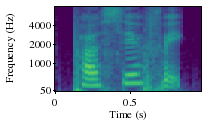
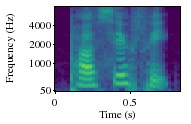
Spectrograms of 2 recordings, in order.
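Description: First: A clear P sound, then a clear F sound. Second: A clear P sound, then a clear F sound.

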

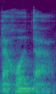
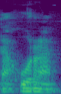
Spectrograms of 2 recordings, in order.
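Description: First: The consonant before the final vowel is d. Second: The consonant before the final vowel is r. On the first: The speaker calls it wrong. "We don't say tahoda" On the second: The speaker calls it right. "we say tahura"

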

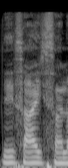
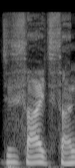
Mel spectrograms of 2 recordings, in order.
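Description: First: The voice keeps its full low end. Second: The voice has its low end cut. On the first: "No processing, nothing. Just some limiter" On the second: "Put on the switch for 160 hertz"

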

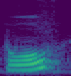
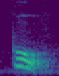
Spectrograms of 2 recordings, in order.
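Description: First: The syllable is said with a rising tone. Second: The syllable is said with a falling tone. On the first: "it changes to the second tone" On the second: "When 不 is used alone, it's always the fourth tone"

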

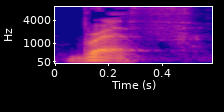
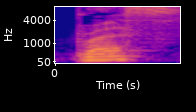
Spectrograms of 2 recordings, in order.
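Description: First: It ends with a th sound, tongue between teeth. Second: It ends with an s sound, like breast. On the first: The speaker calls it right. "혀 위에 얹히고 낀 상태에 중간에 이렇게 해서 그 다음에 breath 이렇게 하셔야 됩니다" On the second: The speaker calls it wrong. "이렇게 안 하면은 breath 이렇게 하면은 가슴처럼 들려요"

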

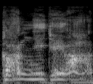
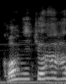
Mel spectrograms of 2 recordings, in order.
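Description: First: It is said in a flat monotone. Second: It is said with varied, lively intonation.

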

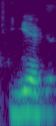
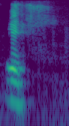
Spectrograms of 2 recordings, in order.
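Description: First: The letter name starts with a y sound. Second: The letter name starts directly with the vowel. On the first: The speaker calls it wrong. "not Yes" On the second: The speaker calls it right. "it is S"

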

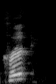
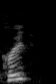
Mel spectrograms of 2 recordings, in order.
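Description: First: The word is said with a short 'i' vowel. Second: The word is said with a long 'ee' vowel. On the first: The speaker calls it wrong. "not the crick" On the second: The speaker calls it right. "I first heard them when I was down at the creek"

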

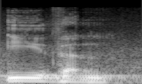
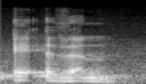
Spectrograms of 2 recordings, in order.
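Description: First: The word begins with a long i vowel. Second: The word begins with two glottal stops. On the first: The speaker calls it right. "لا تقول إذن، دي البداية" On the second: The speaker calls it wrong. "مش تقول إئذن"

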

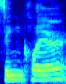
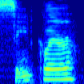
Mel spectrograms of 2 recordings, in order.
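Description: First: The name begins with the sound 'sin'. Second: The name begins with the sound 'saint'. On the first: The speaker calls it wrong. "he pronounced Sinclair" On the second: The speaker calls it right. "it's Saint Clair"

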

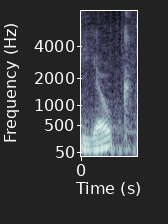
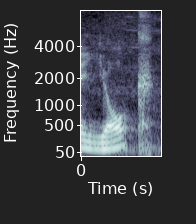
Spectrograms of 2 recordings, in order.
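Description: First: The L sound is left silent. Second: The L sound is clearly pronounced. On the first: "you're not supposed to pronounce the L. That it's more like yolk" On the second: "I always say yolk"

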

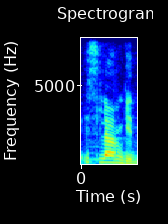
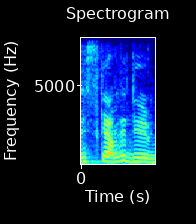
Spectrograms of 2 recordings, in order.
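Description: First: The word is said as islemge. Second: The word is said as iskemle. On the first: The speaker calls it wrong. "İslemge diyormuşum" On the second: The speaker calls it right. "iskemle diyemiyormuşum"

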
